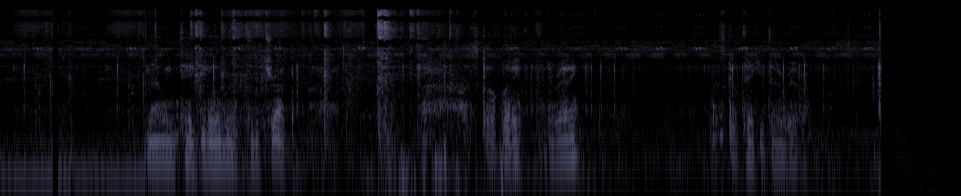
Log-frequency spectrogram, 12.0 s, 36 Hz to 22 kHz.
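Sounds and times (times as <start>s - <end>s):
crickets chirping: 0.0s - 12.0s
metal trap rattling: 1.5s - 5.4s.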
